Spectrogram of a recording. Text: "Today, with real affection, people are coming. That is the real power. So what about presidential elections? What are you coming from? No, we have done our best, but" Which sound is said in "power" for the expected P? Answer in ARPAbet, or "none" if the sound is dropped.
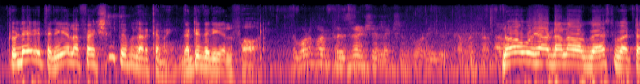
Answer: F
